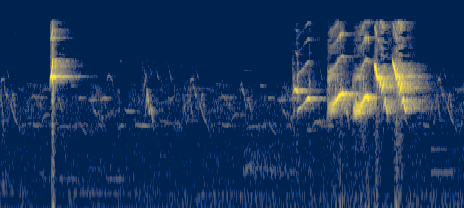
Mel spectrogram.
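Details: Double-collared seedeater singing a tui tui style song, used to train birds. After two sharp high chips, a quick burst of warbled, buzzy high notes arrives near the end, with faint twittering birds behind.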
